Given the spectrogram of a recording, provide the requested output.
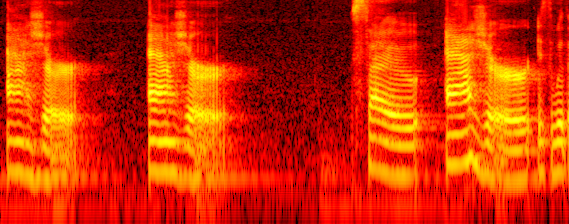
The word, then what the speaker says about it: Azure: British accent we also go to something like Asia more than as you are or as you ER so the British accent we say Asia and in the American I would say Asher Asher so Asher is with a very broad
